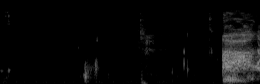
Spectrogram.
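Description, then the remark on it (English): Quiet sipping and a swallow of water after waking up in the morning, with small wet mouth clicks and gulps, then a sudden loud breathy rush at the very end. No one speaks. “I heard it going down your throat.”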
